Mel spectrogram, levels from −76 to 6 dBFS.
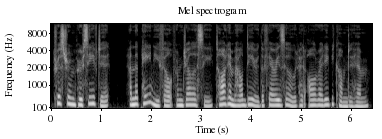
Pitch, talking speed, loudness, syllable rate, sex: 210 Hz, 205 wpm, -15 LUFS, 5.5 syllables/s, female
